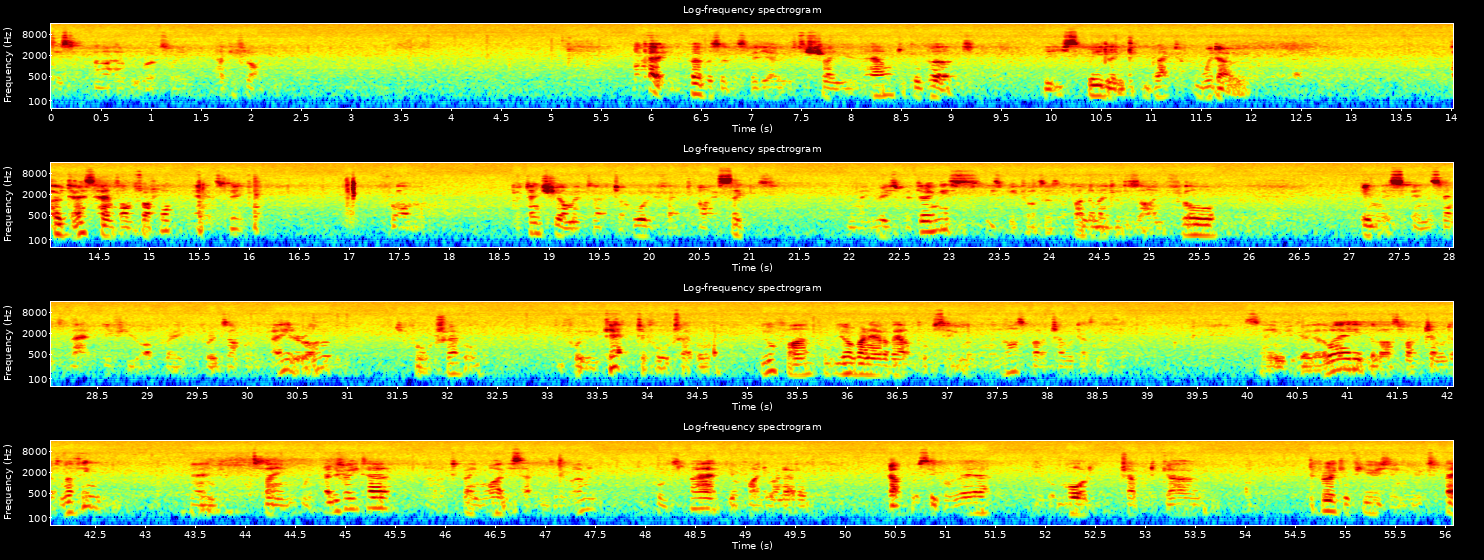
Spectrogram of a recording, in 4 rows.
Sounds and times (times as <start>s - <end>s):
Speech: 0.0s - 2.2s, 5.8s - 9.3s, 9.9s - 12.6s, 14.0s - 16.2s, 17.3s - 17.8s, 18.6s - 21.3s, 22.0s - 25.7s, 27.1s - 32.4s, 33.1s - 38.8s, 40.0s - 42.7s, 43.4s - 49.7s, 50.4s - 53.7s, 54.6s - 56.0s.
